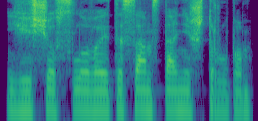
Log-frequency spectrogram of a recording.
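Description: A woman voicing an angry, threatening young male guardian in an audiobook, speaking low and tense. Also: completely flat delivery, measured pace, darkish tone, no echo, studio quality.

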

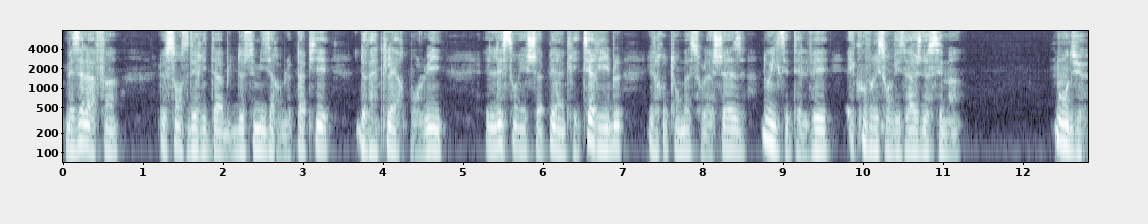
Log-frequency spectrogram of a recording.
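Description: A man narrating a classic novel as an audiobook, in a measured, dramatic reading. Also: on the low side, fairly even intonation, dark tone, breathy edge.

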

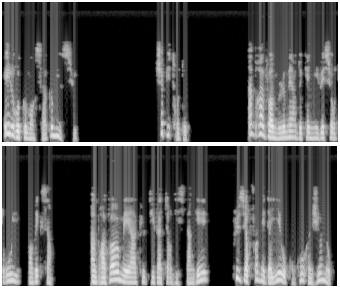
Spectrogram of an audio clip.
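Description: A woman's voice: low-pitched, unhurried, pauses often, breathy edge, no room sound, lo-fi sound. A woman narrating a classic tale as an audiobook, reading expressively. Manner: expressive, lively character reading.

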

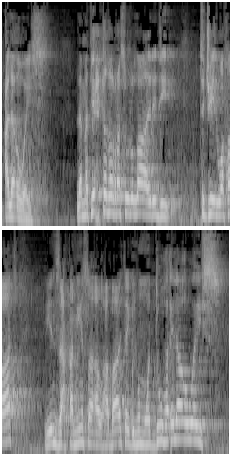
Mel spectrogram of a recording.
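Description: A man's voice: sits high, fairly quick. A man preaching with an Iraqi accent, telling stories and repeating his points with passion. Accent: Iraqi Arabic. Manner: impassioned, emphatic repetition. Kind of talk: storytelling sermon. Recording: echoey hall, slightly dull sound.

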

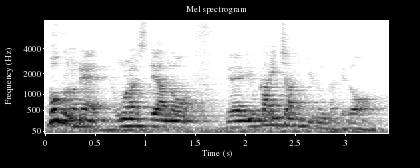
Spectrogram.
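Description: A man preaching a sermon, playful and animated, with asides and laughter, recorded from a distance in a church hall. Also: mid-range voice, quick pace. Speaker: pastor. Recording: echoey hall from far off with faint noise.

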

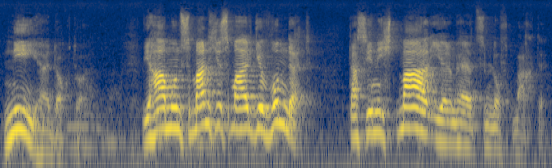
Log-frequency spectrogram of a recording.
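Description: A little high and very animated, this man's pushed, bright voice moves at a moderate pace as he plays a talkative country farmer on the witness stand in a radio play. He tells his testimony like a folksy, rambling storyteller, and the studio sounds roomy.

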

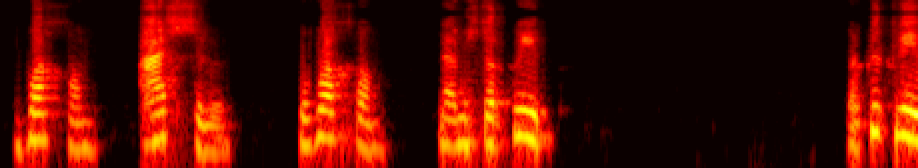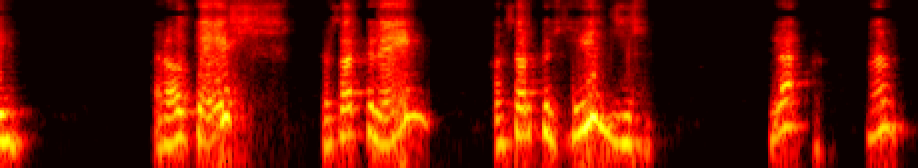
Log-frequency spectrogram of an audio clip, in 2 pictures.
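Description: Teaching Quran recitation rules online, a woman with an Egyptian Arabic accent goes through the material step by step and frequently makes sure her students keep up. Her voice sits at a medium pitch, and the recording is rough.

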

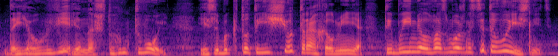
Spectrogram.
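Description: Male narrator doing a tearful young woman in an audiobook, pitched up high, breaking into shrill, gravelly shouts. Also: sing-song, a little fast, soft background music. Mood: defiant. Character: young woman, hurt, pleading, then furious.

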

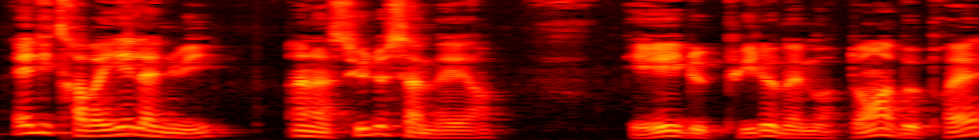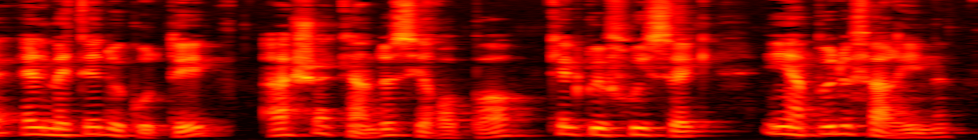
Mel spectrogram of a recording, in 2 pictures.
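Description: A man reading a classic novel aloud in measured literary narration. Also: medium pitch, darkish tone.

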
